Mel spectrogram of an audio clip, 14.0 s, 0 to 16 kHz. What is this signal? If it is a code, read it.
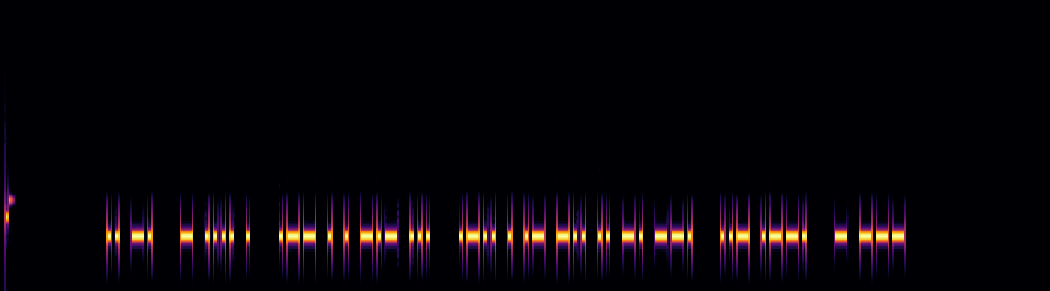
Morse code, heard as a keyed tone, about 22 wpm, 700 Hz. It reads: IN THE WEEKS LEADING UP TO
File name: practice / 22wpm / Sets of 6 Words - 22wpm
